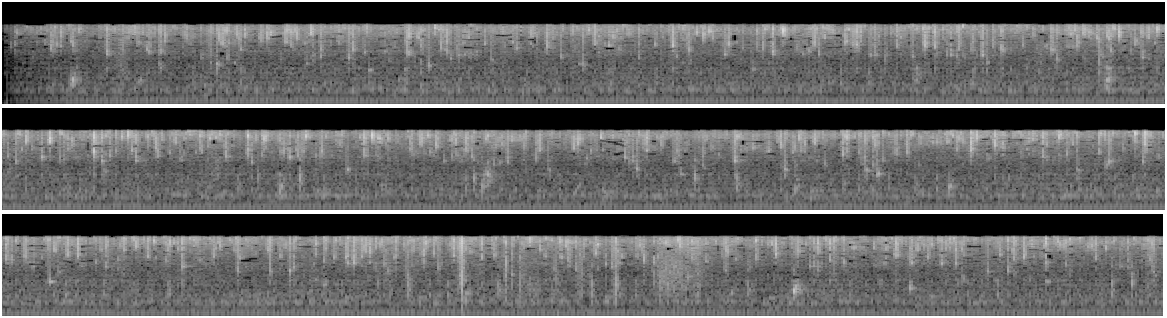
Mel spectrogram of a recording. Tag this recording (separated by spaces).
hum ambient buzz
